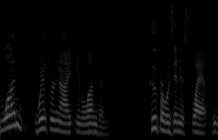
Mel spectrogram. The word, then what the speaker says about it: Cowper: Some of you know the name William Cooper, spelled Cowper, C-O-W-P-E-R, pronounced Cooper.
